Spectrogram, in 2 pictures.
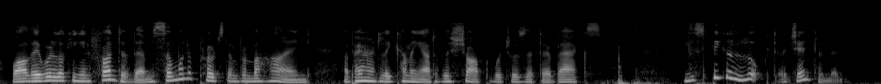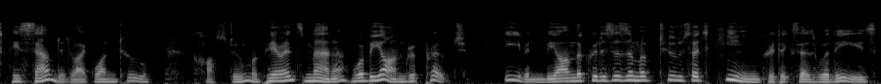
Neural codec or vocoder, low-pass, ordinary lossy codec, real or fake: autoencoder, 48 kHz, 128 numbers a frame, DAC-VAE, trained on Japanese speech; 7.2 kHz; Opus, 24 kbps; fake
